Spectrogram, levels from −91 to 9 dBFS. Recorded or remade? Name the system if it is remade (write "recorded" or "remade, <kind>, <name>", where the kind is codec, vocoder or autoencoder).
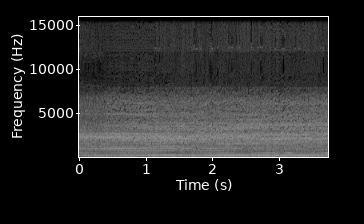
recorded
